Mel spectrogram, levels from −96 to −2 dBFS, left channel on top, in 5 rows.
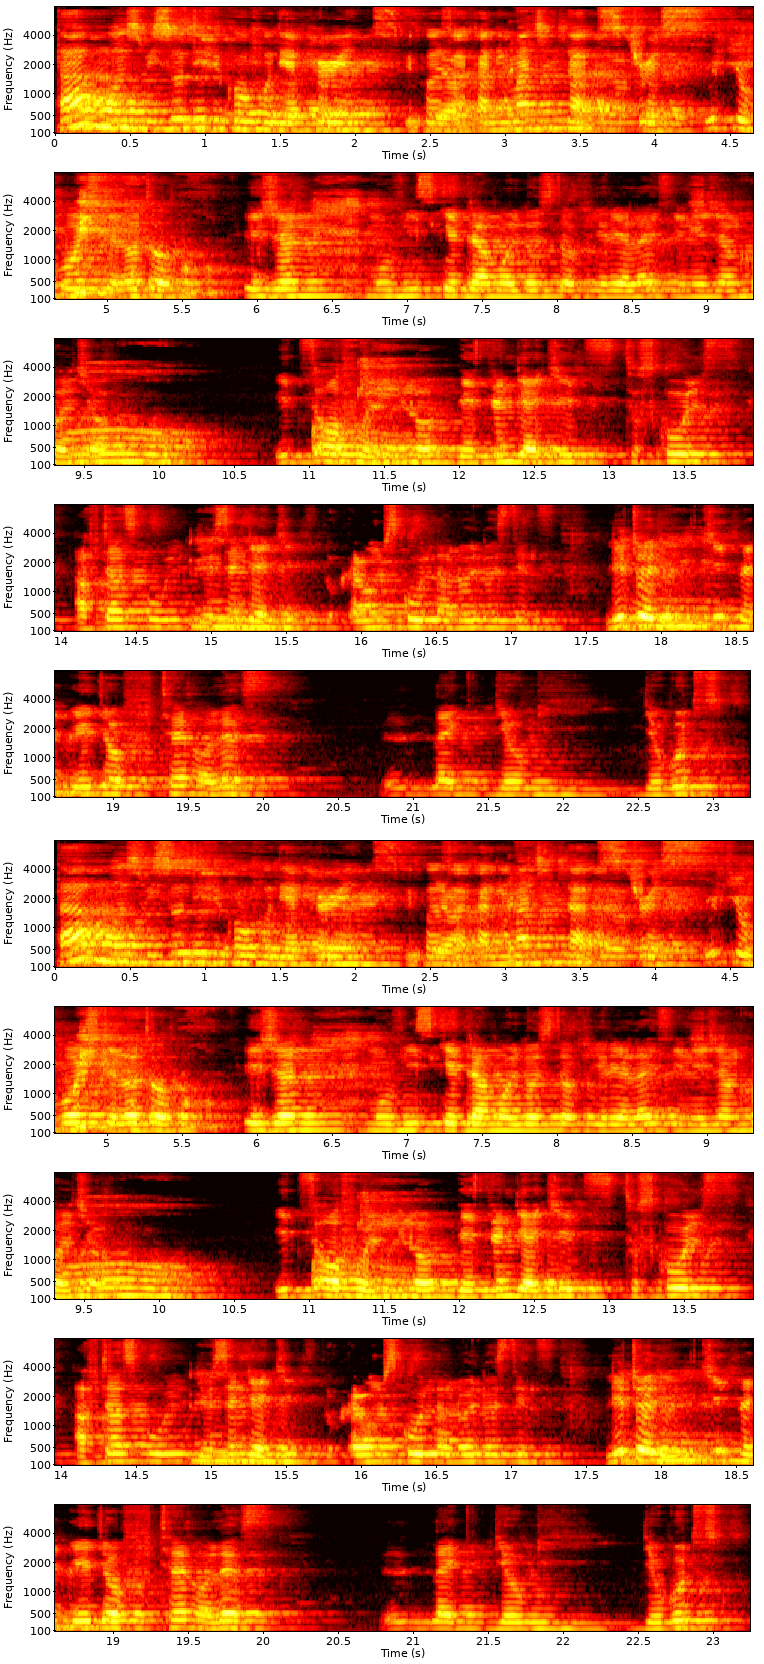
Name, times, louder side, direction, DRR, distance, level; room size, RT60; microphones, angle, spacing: voice 1, 0.0-5.2 6.4-6.7 8.9-9.0 9.3-10.2 11.0-11.7 14.9-15.5 17.7-18.7, left 2 dB, 15° left, 2 dB, 4.7 m, -26 dB
voice 2, 4.3-5.5 5.9-9.7 10.8-12.8 13.1-13.7 14.1-15.4 15.9-17.2 17.6-20.0 20.8-23.1, right 3 dB, 70° right, 3 dB, 4.6 m, -25 dB
27.0 x 19.0 x 8.1 m, 0.83 s
head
